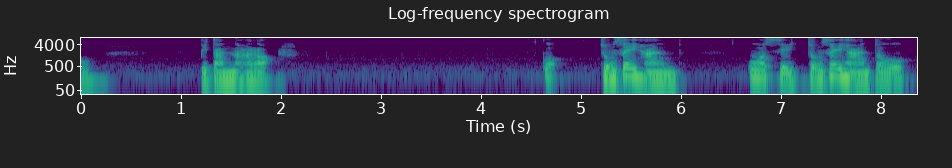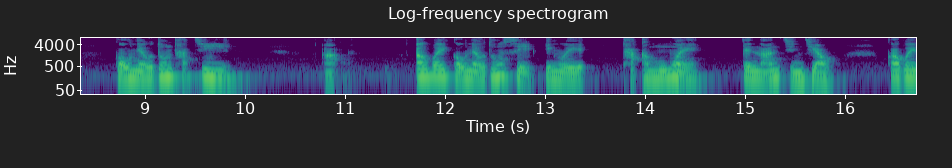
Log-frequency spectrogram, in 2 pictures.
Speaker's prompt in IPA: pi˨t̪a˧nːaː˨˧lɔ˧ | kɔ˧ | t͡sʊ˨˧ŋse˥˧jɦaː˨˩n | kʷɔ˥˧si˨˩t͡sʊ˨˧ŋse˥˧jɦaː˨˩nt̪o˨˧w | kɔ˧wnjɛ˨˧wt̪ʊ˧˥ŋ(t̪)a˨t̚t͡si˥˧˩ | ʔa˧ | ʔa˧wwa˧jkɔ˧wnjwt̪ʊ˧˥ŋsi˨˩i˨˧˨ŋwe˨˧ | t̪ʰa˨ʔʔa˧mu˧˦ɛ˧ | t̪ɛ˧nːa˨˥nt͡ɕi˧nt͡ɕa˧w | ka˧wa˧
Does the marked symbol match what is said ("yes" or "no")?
no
